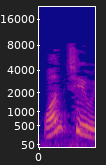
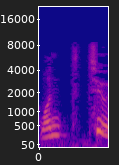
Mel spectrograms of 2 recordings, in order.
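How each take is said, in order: First: The t at the end of want is dropped. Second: The t at the end of want is pronounced. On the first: The speaker calls it right. "이러죠" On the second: The speaker calls it wrong. "이러지 않죠"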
